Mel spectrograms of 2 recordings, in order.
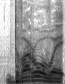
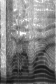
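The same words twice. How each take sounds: First: "дворовая" with stress on the middle syllable РО; stress on second О. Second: "дворовая" with stress moved to the syllable ВА; дворовАя, stressed late on -ВА-. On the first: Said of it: "противоречие между дворовая и дворовая ... ударение". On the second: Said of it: "ударение". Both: Shown as a demonstration.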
